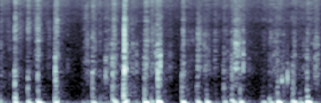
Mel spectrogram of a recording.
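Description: Fast fingertip tapping close on the microphone: a rapid, uneven run of low, dull thuds, several a second.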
